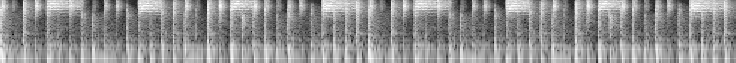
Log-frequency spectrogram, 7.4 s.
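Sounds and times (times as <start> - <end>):
drum loop: 0.0 - 7.3.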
